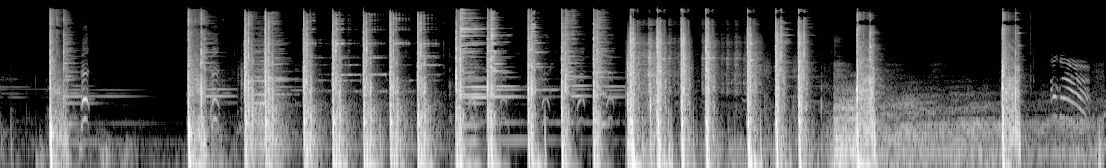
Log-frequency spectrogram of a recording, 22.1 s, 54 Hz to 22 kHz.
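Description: Saricam SS-4 semi-automatic shotgun fired in quick strings, about two shots a second, with a brief pause early on and one last shot near the end. Some shots are followed by the short ring of steel targets being hit.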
